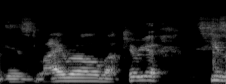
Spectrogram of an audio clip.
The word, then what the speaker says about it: Valkyria: So on Raw, they have the first ever women's Intercontinental champion, which is her name is Lyra Valkyria.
